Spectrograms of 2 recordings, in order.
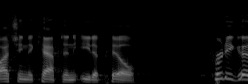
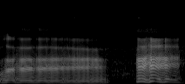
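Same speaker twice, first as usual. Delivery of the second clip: voiced mock laugh, dropping in pitch; teasing fake laugh; 9 semitones lower than usual. Sacagawea laughs at her joke.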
